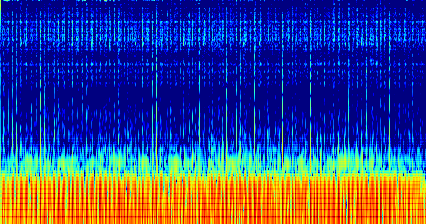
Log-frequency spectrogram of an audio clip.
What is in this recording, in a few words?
engine, taxi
